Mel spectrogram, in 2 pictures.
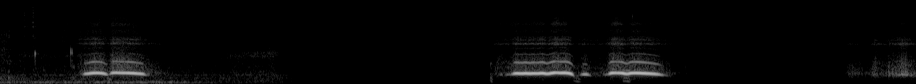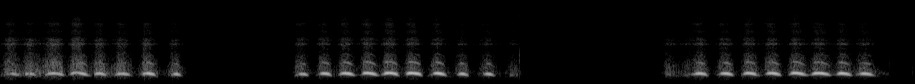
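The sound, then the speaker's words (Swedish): A nature guide imitates a Ural owl: first its song, a few deep, hollow hoots, then its contact call, three bursts of rapid, pulsing hoots, each phrase separated by short pauses, with no other speech. “det var, det var slagugla och först var det, var det spelläte och sen var det lockläte.”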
